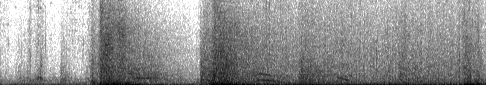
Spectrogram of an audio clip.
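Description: A man grunts in pain.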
